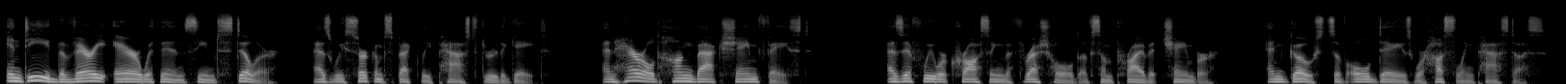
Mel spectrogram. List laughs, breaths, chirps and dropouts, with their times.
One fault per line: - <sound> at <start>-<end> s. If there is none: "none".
none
